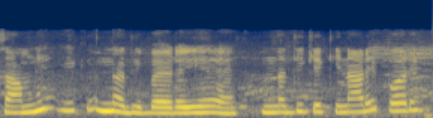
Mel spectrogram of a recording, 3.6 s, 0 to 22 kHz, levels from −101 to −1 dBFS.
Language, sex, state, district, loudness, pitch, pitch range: Hindi, male, Bihar, West Champaran, -13 LUFS, 225 Hz, 205-260 Hz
